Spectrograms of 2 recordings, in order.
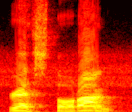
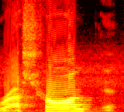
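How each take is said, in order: First: The word is said in a casual, plain way. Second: The word is said in an affected, polished way. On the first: The speaker calls it wrong. "instead of restaurant" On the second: The speaker calls it right. "it should be restaurant"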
